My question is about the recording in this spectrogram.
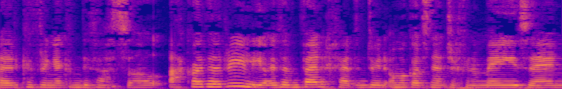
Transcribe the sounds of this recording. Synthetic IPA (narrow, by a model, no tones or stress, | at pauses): ərkʰəvrɪŋakʰəmdɪθasɔlˠakʰɔɨðəriːlˠiɔɨðənvɛrχɛdəndwejdɔmaɡɔdənɛdrɪχənəmejzɪŋ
